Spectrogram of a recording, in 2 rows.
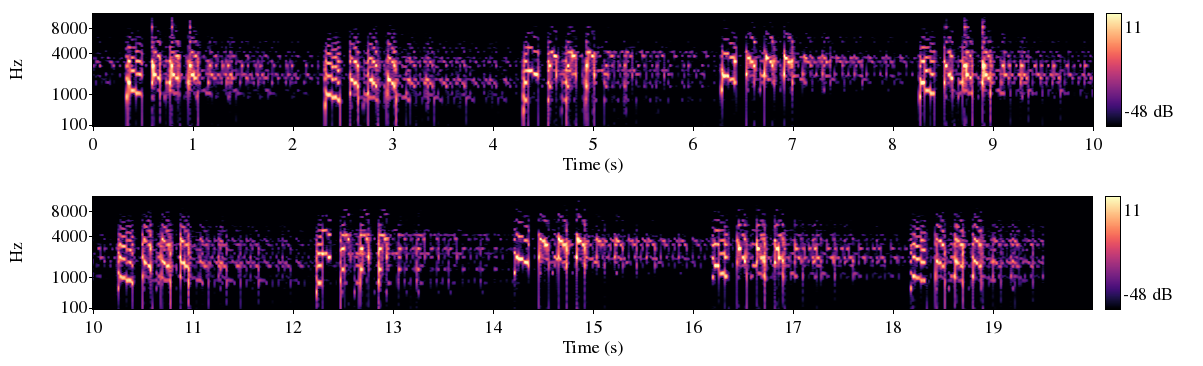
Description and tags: SUB 37 Moog Seagull
Crying, Experimental, FX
